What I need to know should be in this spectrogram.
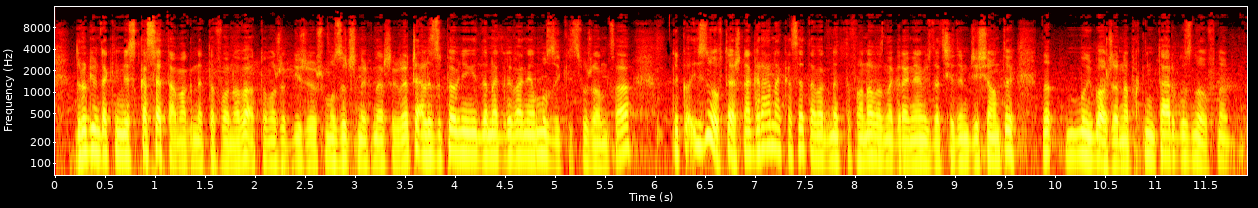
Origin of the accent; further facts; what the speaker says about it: Tricity, Pomeranian Voivodeship, Poland; moved away as an adult; Przyjechałem na studia do Krakowa z Trójmiasta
